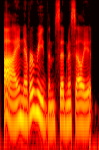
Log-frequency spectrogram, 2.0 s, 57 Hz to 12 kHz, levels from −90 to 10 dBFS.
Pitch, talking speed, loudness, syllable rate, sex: 160 Hz, 210 wpm, -23 LUFS, 5.2 syllables/s, female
